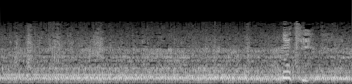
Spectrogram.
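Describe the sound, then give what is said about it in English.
A steady, droning airplane engine hums continuously at a constant level, with a low buzzing tone that neither rises nor fades, as a plane passes overhead at night. “Yes, it's a plane.”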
